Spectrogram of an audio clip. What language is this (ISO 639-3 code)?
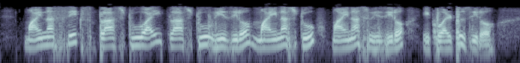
ben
